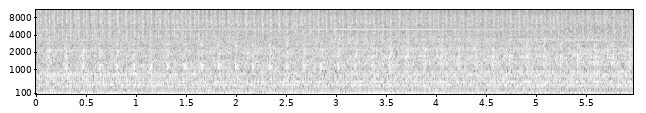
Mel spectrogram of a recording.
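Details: Honda Element K24 engine at idle: rapid, uneven knock about three times a second over the engine; source of the knock unknown.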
